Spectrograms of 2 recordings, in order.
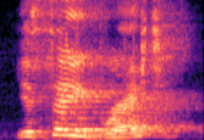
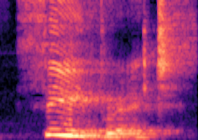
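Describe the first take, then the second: First: It is said in a put-on Yarra accent. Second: It is said in the speaker's normal accent.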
